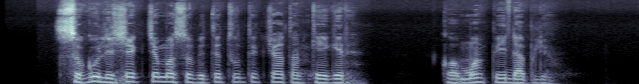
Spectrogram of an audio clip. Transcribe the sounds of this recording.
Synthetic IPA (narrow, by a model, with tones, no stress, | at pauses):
su˨ɡu˦li˨ʃe˦k̚t͡ʃe˦ma˦su˨bi˨t̪e˦tu˦t̪i˦k̚t͡ʃɔ˦t̪a˨nke˦ɡi˦ɾ | ko˨mwa˦pi˦da˨blju˨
